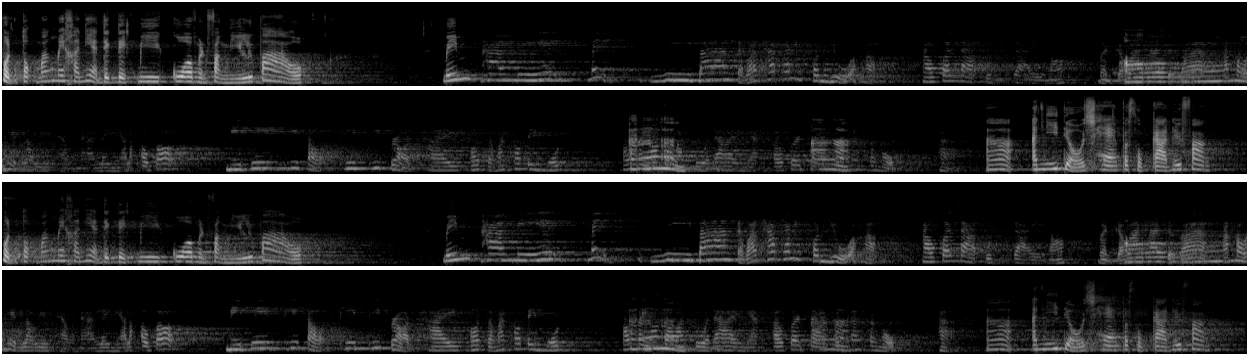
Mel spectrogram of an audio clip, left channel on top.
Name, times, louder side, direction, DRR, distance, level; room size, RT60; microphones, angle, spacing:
voice 1, 0.0-3.0 4.4-4.7 11.2-12.5 18.7-19.3 20.6-20.9 22.3-24.5, left 5 dB, 40° left, 13 dB, 0.4 m, -30 dB
voice 2, 4.8-6.1 6.5-8.8 9.2-10.6 11.0-14.2 14.7-18.1 18.7-21.4 21.8-22.0, right 2 dB, 90° right, 6 dB, 0.9 m, -42 dB
21.0 x 16.0 x 8.1 m, 2.3 s
head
